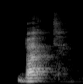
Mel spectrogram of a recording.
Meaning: third-person singular present indicative of battre
- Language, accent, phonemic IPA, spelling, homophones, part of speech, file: French, Canada, /ba/, bat, bât / bâts, verb, LL-Q150 (fra)-bat.wav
